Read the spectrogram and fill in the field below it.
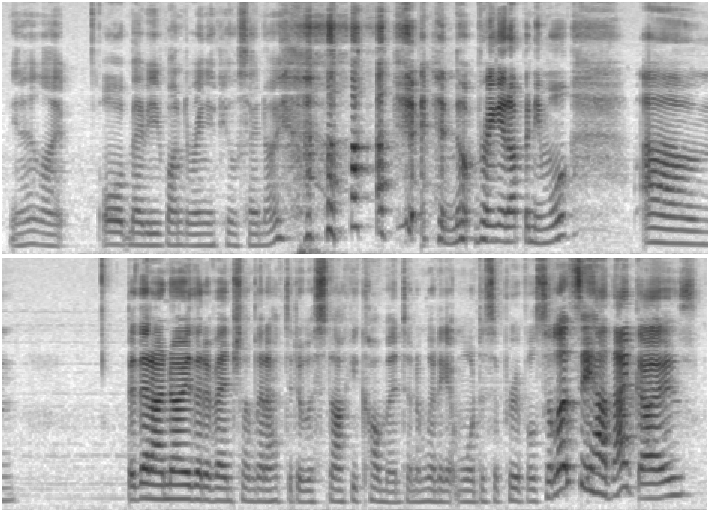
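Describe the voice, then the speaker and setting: A woman with a low, expressive, somewhat bright voice speaks briskly while hosting a gaming channel playthrough. Her let's play commentary is casual, and she thinks aloud reflectively as she goes.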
